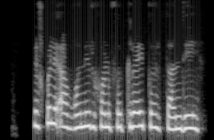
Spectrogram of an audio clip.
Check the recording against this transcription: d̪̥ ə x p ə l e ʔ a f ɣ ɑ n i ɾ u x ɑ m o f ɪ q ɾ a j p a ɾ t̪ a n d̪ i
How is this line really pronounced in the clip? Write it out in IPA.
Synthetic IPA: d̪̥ ə x p ə l e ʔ a f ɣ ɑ n i ɾ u x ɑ n o f ɪ k ɾ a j p ə ɾ t̪ a n d̪ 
